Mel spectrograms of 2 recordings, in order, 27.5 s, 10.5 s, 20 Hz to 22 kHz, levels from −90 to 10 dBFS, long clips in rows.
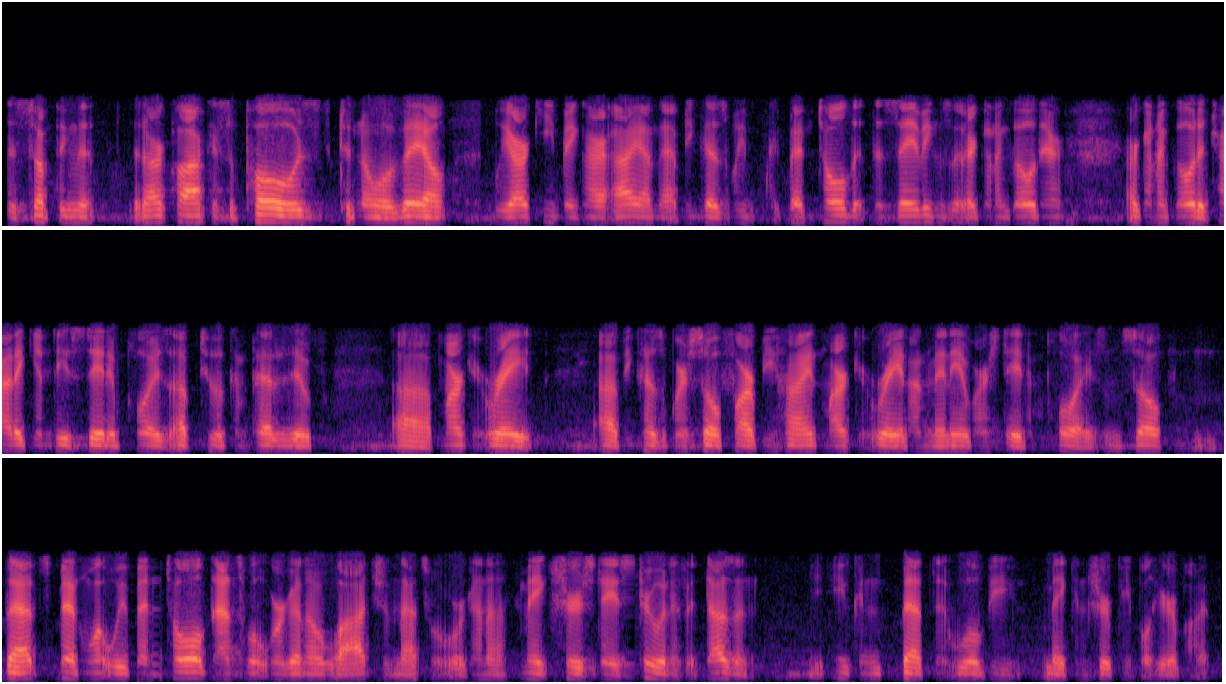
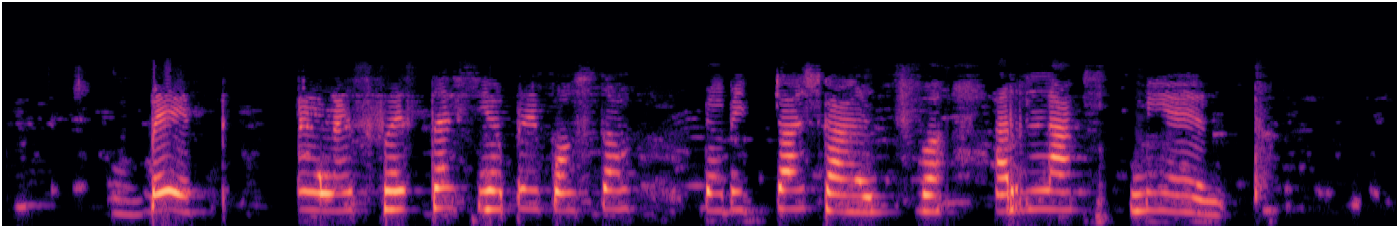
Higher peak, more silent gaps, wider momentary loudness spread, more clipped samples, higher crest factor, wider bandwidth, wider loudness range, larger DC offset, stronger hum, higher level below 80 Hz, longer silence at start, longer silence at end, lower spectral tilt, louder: about the same, -2 dBFS vs -2 dBFS; neither; second, 13 LU vs 18 LU; neither; first, 24 dB vs 16 dB; second, 4.1 kHz vs 6.2 kHz; about the same, 6 LU vs 5 LU; neither; neither; about the same, -72 dBFS vs -72 dBFS; about the same, 0.05 s vs 0.15 s; second, 0.1 s vs 0.95 s; first, -9 dB/octave vs -4.5 dB/octave; second, -25 LUFS vs -17 LUFS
